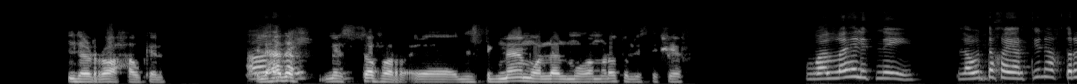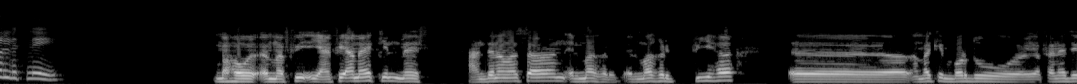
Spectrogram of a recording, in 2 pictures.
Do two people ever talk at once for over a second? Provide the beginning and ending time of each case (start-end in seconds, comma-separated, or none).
none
